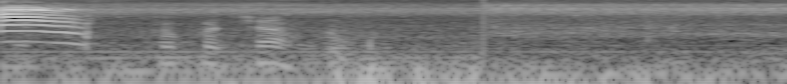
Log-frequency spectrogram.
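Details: Affectionate stray cat at an evening fishing port in Japan: a sharp meow at the start followed by a string of short, falling chirp-like mews, with a person's quiet voice and low background rumble.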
